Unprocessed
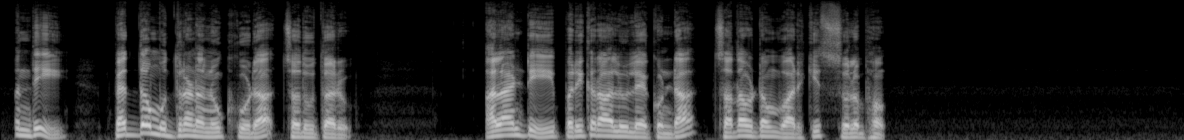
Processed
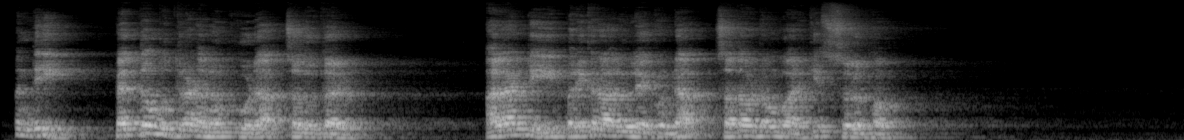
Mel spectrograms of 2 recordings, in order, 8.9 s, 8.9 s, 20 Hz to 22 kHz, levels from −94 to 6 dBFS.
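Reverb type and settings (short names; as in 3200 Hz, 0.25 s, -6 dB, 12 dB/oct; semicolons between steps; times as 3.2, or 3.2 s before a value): two-slope reverb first 0.59 s, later 2.3 s, from -24 dB, DRR -6 dB; gain -12 dB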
